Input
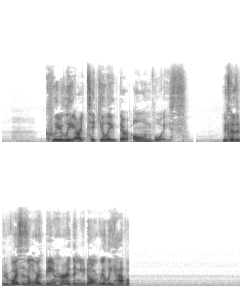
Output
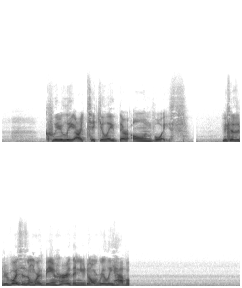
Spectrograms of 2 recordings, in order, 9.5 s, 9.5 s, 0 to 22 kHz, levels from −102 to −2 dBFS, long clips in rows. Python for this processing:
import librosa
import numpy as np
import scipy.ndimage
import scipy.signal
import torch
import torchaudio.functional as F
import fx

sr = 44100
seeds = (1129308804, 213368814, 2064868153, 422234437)

p1 = scipy.signal.sosfilt(scipy.signal.butter(4, 3500.0, 'lowpass', fs=sr, output='sos'), x)
p2 = fx.notch(p1, sr, hz=600.0, q=15.0)
p3 = fx.over_compress(p2, sr, threshold_db=-34.0, ratio=-0.5)
p4 = p2 + (p3 * 10.0 ** (-3.0 / 20.0))
y = p4 * 10.0 ** (1.0 / 20.0)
